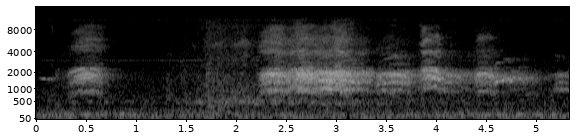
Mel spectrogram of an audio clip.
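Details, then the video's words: Crows making noise: one short raspy caw, then a long drawn-out hoarse cawing passage with several overlapping voices, followed by shorter caws. "Crows are making Noise"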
